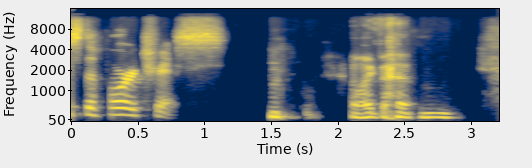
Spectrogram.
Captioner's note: chuckling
